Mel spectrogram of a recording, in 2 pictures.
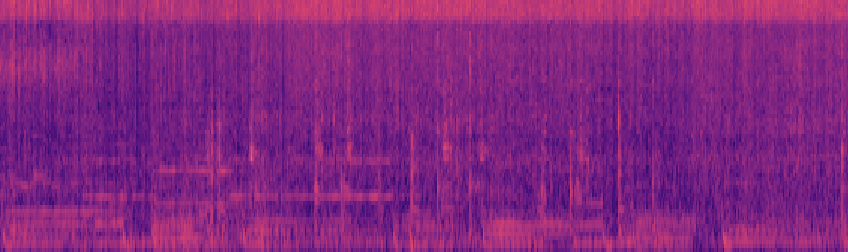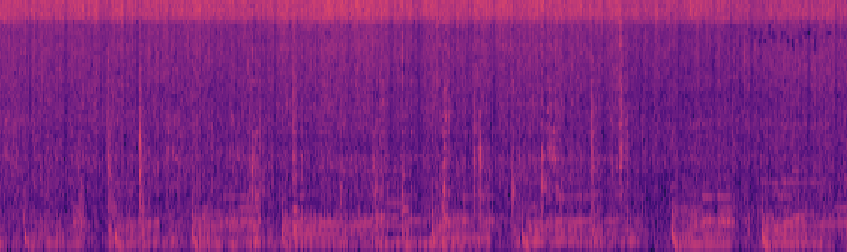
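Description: Tomatoes sautéing in a pan for garlic buttered shrimp, a continuous close sizzle broken by repeated rhythmic stirring scrapes of a utensil against the pan.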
